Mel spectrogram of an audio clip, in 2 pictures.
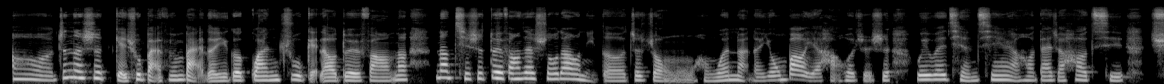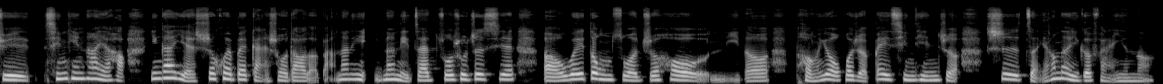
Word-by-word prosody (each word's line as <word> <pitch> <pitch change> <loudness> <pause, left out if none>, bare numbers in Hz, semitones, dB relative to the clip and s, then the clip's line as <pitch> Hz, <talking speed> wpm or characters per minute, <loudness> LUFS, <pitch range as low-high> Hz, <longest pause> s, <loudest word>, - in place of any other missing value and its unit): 哦， 225 -5 -1
真 310 +1 +1
的 310 -2 +5
是 295 -1 +3
给 - - +4
出 200 +9 +3
100% 210 -1 +1
的 155 +1 0
一 170 0 -1
个 190 0 +4
关 195 +1 +3
注 210 0 0
给 - - -3
到 170 +1 +3
对 175 0 +3
方。 170 -1 -1
那 215 0 +2 0.3
那 315 0 +5
其 295 -3 -1
实 265 +1 -1
对 285 +2 +6
方 260 -1 +3
在 275 0 +4
收 250 -1 0
到 250 -2 +3
你 180 -7 -5
的 165 0 -4
这 200 +1 -2
种 160 - -5
很 160 0 -8
温 190 +4 0
暖 190 -4 -2
的 170 0 -9
拥 200 +4 -3
抱 225 -3 +4
也 170 -2 -4
好， - - -6
或 180 -1 -3
者 185 - -9
是 190 0 -4 0.2
微 220 0 +4
微 225 0 +2
前 190 -6 -3
倾， 210 +3 0
然 185 -3 -4
后 190 0 -5
带 190 0 -4
着 180 -1 -5
好 205 -1 -2
奇 180 -2 -2 0.2
去 205 -4 +3
倾 260 0 0
听 275 -1 +2
他 265 -1 +1
也 205 -3 0
好， 175 -3 -3 0.2
应 270 +1 0
该 295 0 +6
也 165 - 0
是 215 +11 0
会 250 0 +2
被 225 -1 +1
感 - - -6
受 185 -3 -2
到 175 -1 -1
的 - - -6
吧， - - -10
那 235 +1 0
你 235 -2 -1
那 225 +2 -1
你 205 -10 +1
在 185 +2 0
做 220 +3 0
出 235 0 +2
这 240 +2 +2
些， 230 -1 -1 0.3
呃， 175 -1 +3
微 240 +5 +4
动 245 -4 +3
作 200 -4 -1
之 200 +3 -2
后， 200 -5 +2 0.2
你 - - -14
的 165 +6 -2 0.2
朋 185 +1 -3
友 220 -4 +3
或 210 +2 0
者 170 -4 -2
被 235 -1 0
倾 215 -2 -1
听 200 -1 -1
者 200 - -3 0.3
是 245 - +1
怎 215 - -3
样 260 +3 -1
的 260 -6 +2
一 190 - 0
个 180 -1 +1
反 170 -4 -9
应 155 0 -6
呢？ 155 - -8
205 Hz, 260 characters per minute, -20 LUFS, 180-235 Hz, 0.3 s, 对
